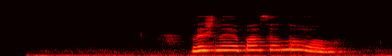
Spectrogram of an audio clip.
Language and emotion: Russian, neutral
